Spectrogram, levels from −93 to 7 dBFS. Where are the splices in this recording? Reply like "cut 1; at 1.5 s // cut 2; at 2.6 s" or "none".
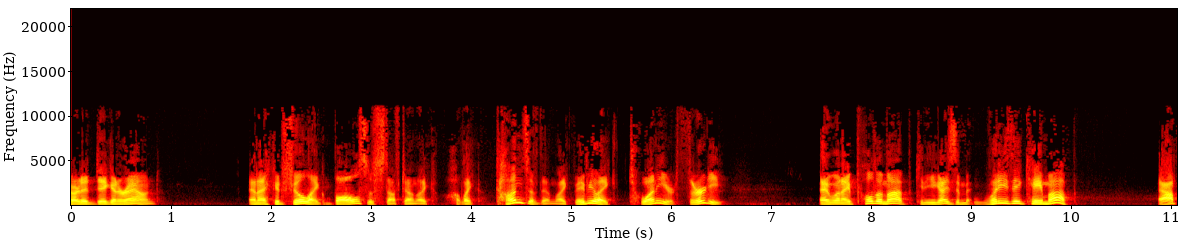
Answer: cut 1; at 9.0 s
